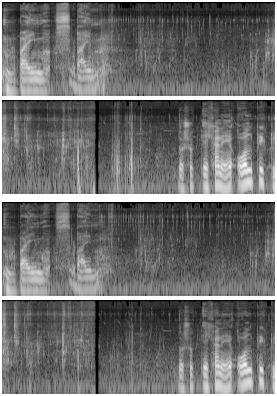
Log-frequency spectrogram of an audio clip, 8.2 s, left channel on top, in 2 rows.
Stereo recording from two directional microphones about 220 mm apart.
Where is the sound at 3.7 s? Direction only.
50° right (ahead or behind).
